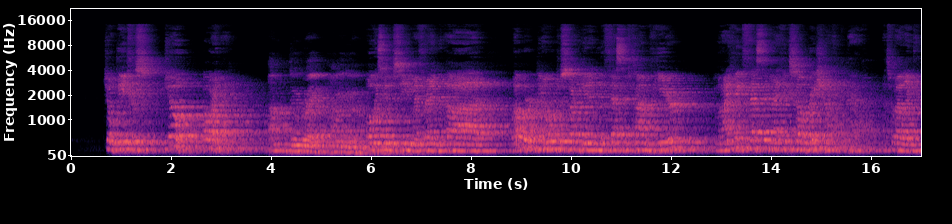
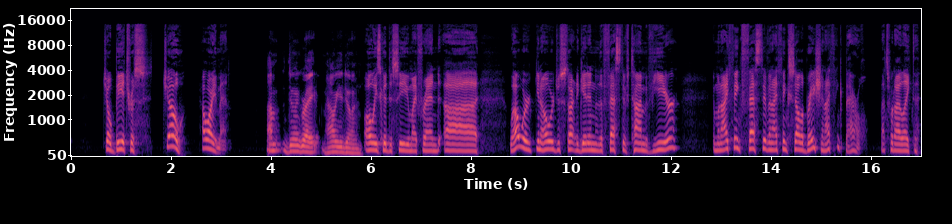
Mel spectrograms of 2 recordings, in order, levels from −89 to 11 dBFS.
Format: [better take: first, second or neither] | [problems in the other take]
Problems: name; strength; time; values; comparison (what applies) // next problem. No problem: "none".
second | off-mic speech; far // room echo; strong; dies away in 3 s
